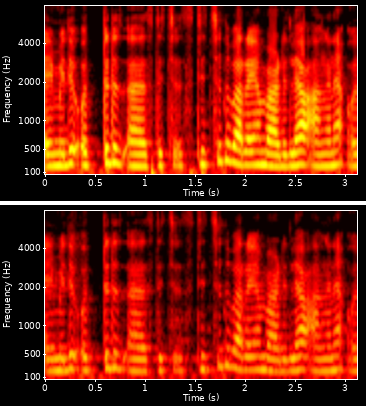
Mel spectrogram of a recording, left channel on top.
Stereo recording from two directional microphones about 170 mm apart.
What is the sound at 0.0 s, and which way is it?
A woman's voice, 40° left (ahead or behind).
